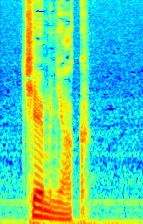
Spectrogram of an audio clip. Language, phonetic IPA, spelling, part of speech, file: Polish, [ˈt͡ɕɛ̃mʲɲak], ciemniak, noun, Pl-ciemniak.ogg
